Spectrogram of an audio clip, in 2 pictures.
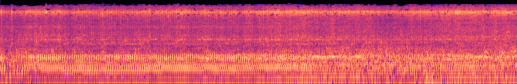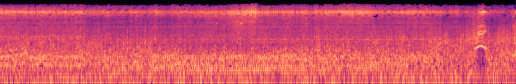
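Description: Motorcycle engine running steadily under way, with wind noise.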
